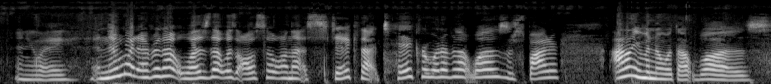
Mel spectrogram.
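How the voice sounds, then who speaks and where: With a Southern US accent, a woman talks fairly quickly in a high pitch, her intonation lively. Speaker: travel vlogger. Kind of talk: vlog narration while hiking. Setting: outdoors on a forest walking track. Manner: halting, many fillers and restarts.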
